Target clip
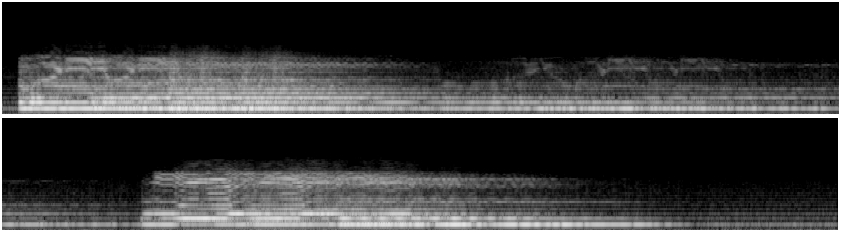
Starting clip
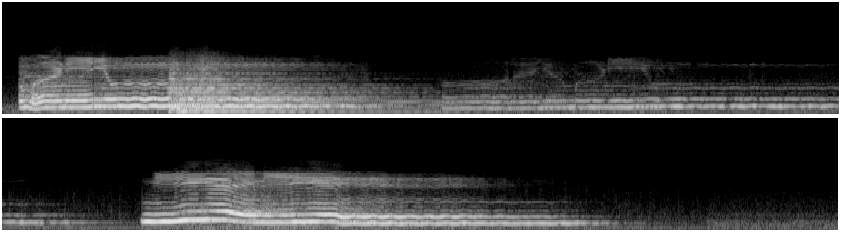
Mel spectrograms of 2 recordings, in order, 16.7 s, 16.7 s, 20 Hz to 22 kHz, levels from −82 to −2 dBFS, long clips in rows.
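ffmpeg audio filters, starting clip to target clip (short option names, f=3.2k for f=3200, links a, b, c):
-filter_complex "[0:a]asplit=2[a][b];[b]aecho=0:1:726:0.631[c];[a][c]amix=inputs=2:normalize=0,afftfilt=real='hypot(re,im)*cos(PI*b)':imag='0':win_size=1024:overlap=0.75,acrossover=split=300|3000[d][e][f];[e]acompressor=threshold=-25dB:ratio=10[g];[d][g][f]amix=inputs=3:normalize=0,volume=8dB"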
